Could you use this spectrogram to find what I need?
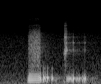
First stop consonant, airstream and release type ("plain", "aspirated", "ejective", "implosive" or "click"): plain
